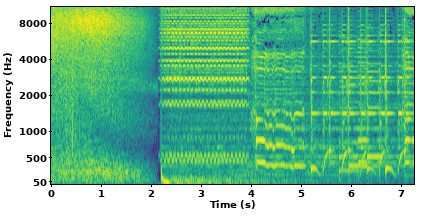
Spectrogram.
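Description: A busy burst of noise cuts off into a bright electronic mobile ringtone, repeating looping synth tones that swoop and pulse in a steady rhythm, loud and close.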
